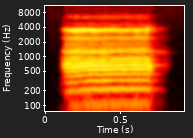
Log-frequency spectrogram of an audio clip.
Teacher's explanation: इसको फतह की निस्बत दुगुना लंबा किया जाता है, यानी इसकी अदायगी के लिए तकरीबन 2 सेकंड का वक्त काफी होता है। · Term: खड़ी जबर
